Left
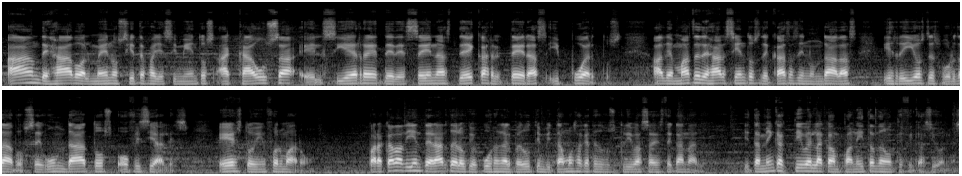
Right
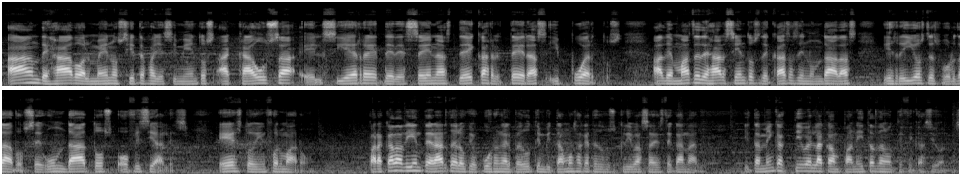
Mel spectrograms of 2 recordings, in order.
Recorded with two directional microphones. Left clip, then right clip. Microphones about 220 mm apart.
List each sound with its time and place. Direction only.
0.0 s speech: 10° right (ahead or behind)
17.0 s speech: centre (ahead or behind)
